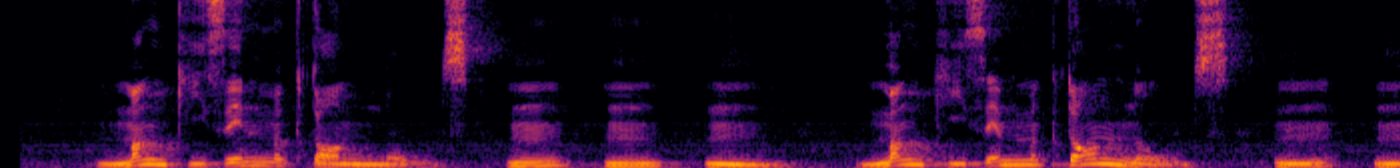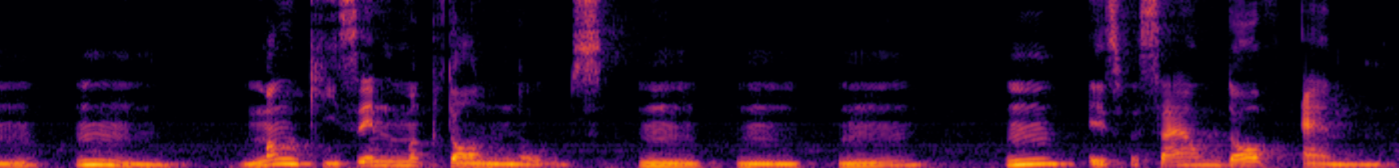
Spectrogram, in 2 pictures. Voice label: Consonant Chant m

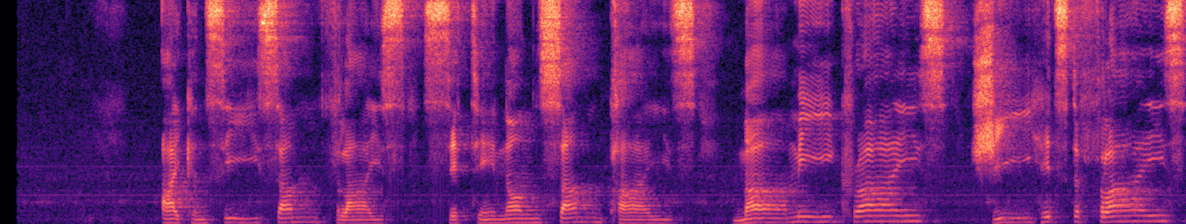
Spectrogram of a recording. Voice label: Medial Long Vowels Chant ie

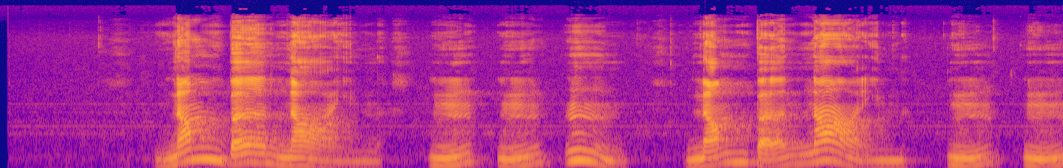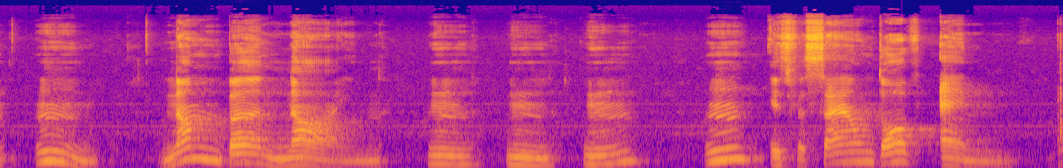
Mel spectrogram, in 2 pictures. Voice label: Consonant Chant n

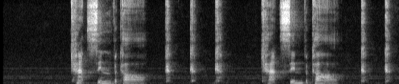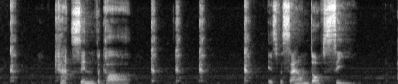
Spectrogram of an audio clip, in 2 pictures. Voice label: Consonant Chant c

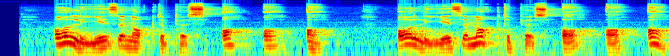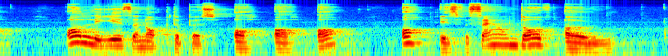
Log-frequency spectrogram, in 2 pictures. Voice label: Vowel Chant o

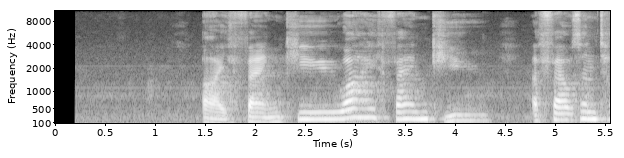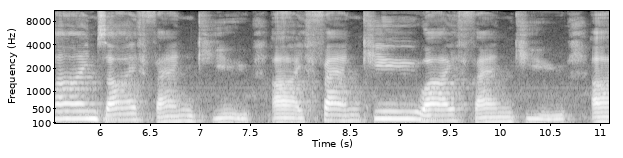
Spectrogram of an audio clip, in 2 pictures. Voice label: Digraphs Chant th

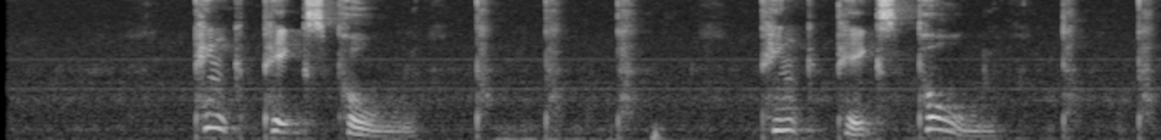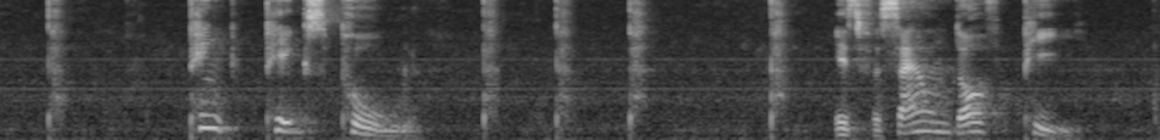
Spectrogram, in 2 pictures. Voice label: Consonant Chant p

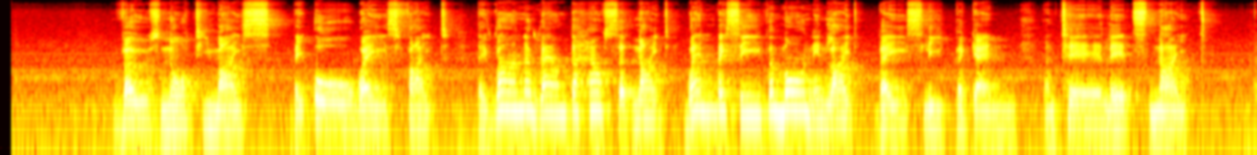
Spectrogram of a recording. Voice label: Medial Long Vowels Chant igh

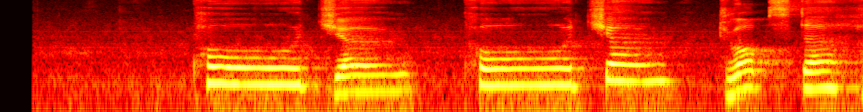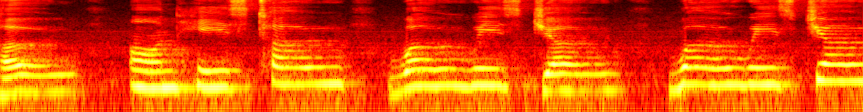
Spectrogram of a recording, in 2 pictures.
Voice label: Medial Long Vowels Chant oe

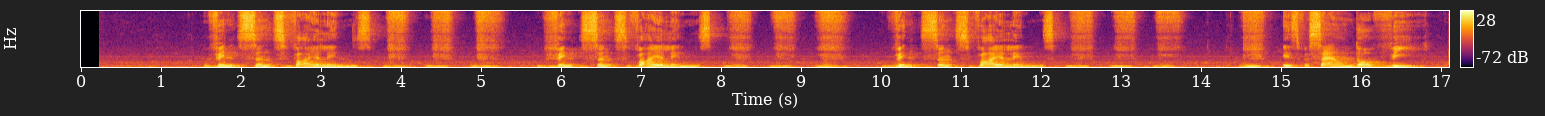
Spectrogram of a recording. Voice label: Consonant Chant v

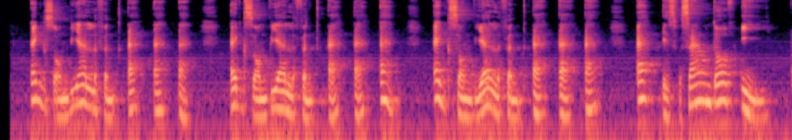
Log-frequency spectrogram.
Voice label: Vowel Chant e

